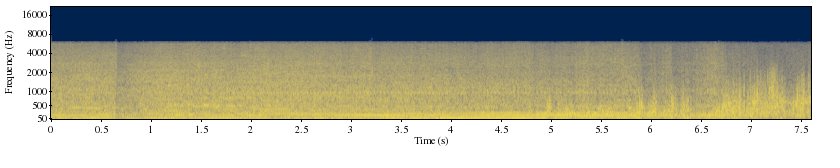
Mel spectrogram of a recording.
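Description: Lotus Exige's four-cylinder engine running as the car drives slowly past at low revs, its note shifting up a little about halfway through. Wind buffets the microphone near the end.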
